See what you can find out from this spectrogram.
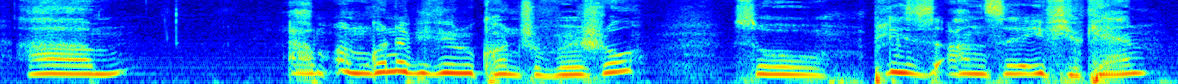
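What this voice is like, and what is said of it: Hoarse, sore-throated voice. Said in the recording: “Excuse my voice, I have a sore throat.”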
